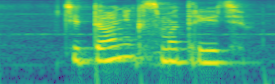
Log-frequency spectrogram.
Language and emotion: Russian, neutral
